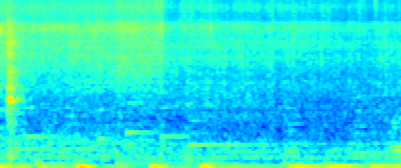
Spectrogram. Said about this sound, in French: On veut juste cuire légèrement le saumon afin de pouvoir l'émietter.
